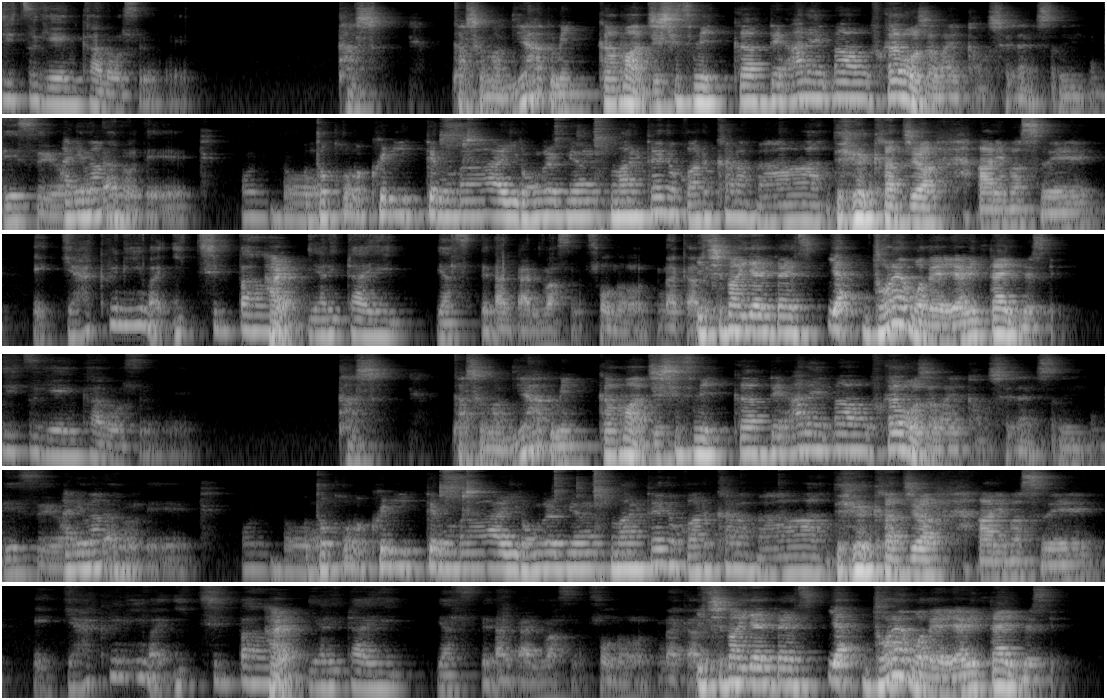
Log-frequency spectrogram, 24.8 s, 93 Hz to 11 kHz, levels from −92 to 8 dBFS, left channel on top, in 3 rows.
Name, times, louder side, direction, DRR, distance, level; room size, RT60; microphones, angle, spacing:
voice 1, 0.0-1.4 8.2-9.7 10.1-10.7 16.8-19.5 19.8-21.9, left 4 dB, 85° left, 8 dB, 0.5 m, -35 dB
voice 2, 2.5-2.8 3.4-8.2 8.7-9.2 10.3-10.4 10.6-16.5 18.5-18.7 21.8-24.4, left 2 dB, 20° left, 5 dB, 0.4 m, -25 dB
sound 1, 11.6-11.9 12.4-13.1 13.6-16.2 16.6-16.9 17.4-17.5, right 1 dB, 35° right, 1.6 m, -44 dB
5.1 x 2.7 x 3.4 m, 0.41 s
head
